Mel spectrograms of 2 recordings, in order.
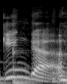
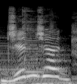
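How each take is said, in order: First: The name begins with a hard G sound. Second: The name begins with a soft J sound. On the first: The speaker calls it right. "it's Ginga" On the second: The speaker calls it wrong. "I was saying it wrong"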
